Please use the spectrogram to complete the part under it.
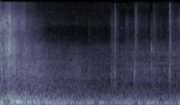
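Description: A Confringo fire spell blast in Hogwarts Legacy erupts as a deep, heavy boom that fades into a rumbling tail, followed by a few faint, crisp ticks.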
